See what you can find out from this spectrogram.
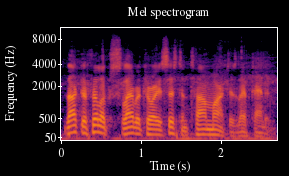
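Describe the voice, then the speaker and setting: An actor playing a shrewd, decisive private detective in 1940s radio drama style, with a brisk, commanding, clipped manner, on an old recording. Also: male voice, mid-range voice, big pitch swings, bright, forceful tone, a little hiss or hum, poor audio. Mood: brisk, assured.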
